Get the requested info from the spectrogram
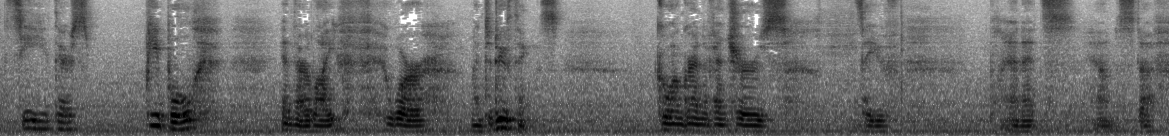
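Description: A man's voice: mid-range voice, slow, long pauses, a little mellow. A man acting an earnest, self-doubting, intellectual nerd with a hesitant delivery in an audition monologue. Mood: earnest, resigned. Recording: echoey room, distant mic, faint noise.

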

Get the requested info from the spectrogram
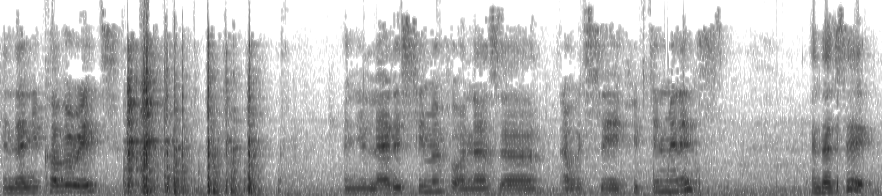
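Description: Woman, middle-aged, French West African accent, slow encouraging cooking-vlog delivery, heavy frying noise behind her. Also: on the low side. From Senegal, grew up in the south of France. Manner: encouraging, addresses viewers affectionately. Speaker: vlogger presenting a home cooking demonstration. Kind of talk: casual instructional cooking vlog. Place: small home kitchen, indoors. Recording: loud sizzling and stirring kitchen noise. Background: frying, sizzling, stirring.

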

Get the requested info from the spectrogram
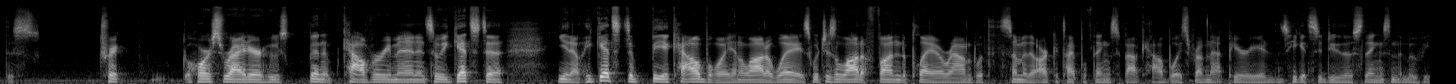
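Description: A man's voice: lowish voice, level tone, brisk, a bit bright. A man in his thirties giving an earnest press interview, explaining steadily with frequent fillers. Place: film set interview, indoors.

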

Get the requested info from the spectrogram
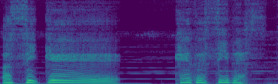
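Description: An actor plays a menacing cartoon fox who leads rebels. The delivery is slow, drawn-out and mock-polite, with sarcasm throughout and faint music underneath. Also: mid-range voice, dark tone, slightly rough. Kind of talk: animated series fan dub.

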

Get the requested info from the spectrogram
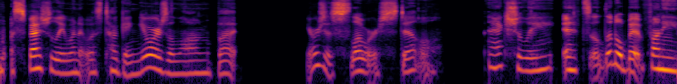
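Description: Woman playing a shy, higher-voiced alien girl. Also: dry recording, studio quality, natural voice. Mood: playful, chatty. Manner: hesitant, earnest, casual girlish phrasing. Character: friendly, shy young female alien crewmate. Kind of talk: ASMR roleplay monologue.

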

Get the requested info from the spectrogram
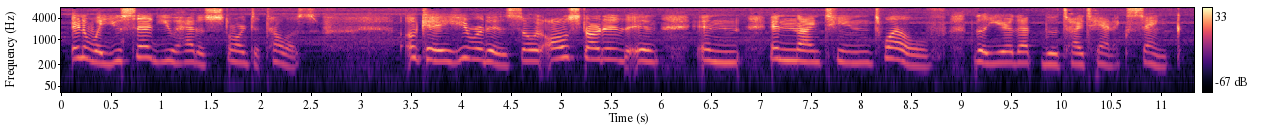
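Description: A female storyteller with a halting, stammering delivery, improvising a tale for a train cartoon. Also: fairly high pitch, poor audio. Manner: halting, stammering, repeats and restarts words. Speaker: storyteller and host of a hobby cartoon series.

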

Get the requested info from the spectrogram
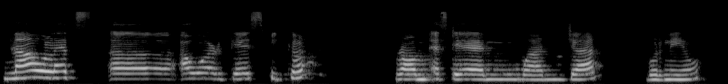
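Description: A woman's voice: a little high, little pitch movement, drawn-out words. A woman teacher hosts a class video call, graciously thanking the guests. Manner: gracious, thanks speakers warmly. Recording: dull video-call audio.

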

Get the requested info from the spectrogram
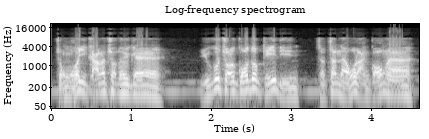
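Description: A man's voice: mid-range voice, animated, a little fast, vocal fry, dull audio, a little hiss or hum. A man voicing a hot-headed, blunt and scornful younger brother in an audiobook, protective of his sister. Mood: coaxing. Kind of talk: audiobook character dialogue.

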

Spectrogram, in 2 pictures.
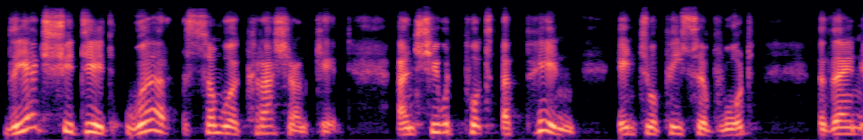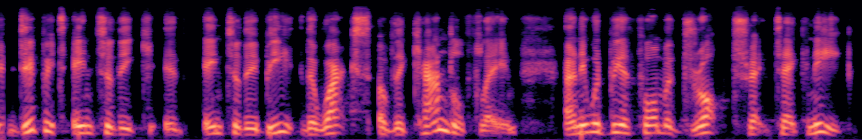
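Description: Soft-spoken man explaining a craft. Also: on the high side, expressive, moderate pace, no echo. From England. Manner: hesitant, with fillers and restarts. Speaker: pysanky artist and interviewee. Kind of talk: unhurried explanatory interview talk.

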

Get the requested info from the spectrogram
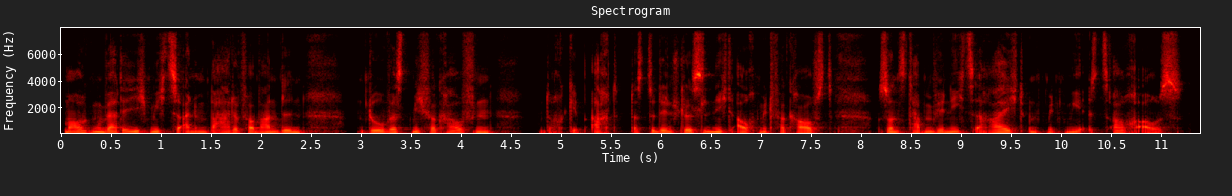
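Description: A man's voice: sits low, lively intonation, measured pace, voice pushed up, exaggerated voice. A man voicing a cocky, scheming young sorcerer's apprentice, eager and self-assured, in a folk tale. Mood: confident, reassuring.

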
